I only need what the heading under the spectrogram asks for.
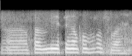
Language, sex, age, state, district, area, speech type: Maithili, female, 60+, Bihar, Begusarai, rural, conversation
